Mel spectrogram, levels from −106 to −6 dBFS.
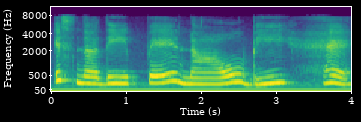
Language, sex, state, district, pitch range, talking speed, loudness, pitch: Hindi, female, Madhya Pradesh, Bhopal, 215-255 Hz, 90 wpm, -14 LUFS, 230 Hz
